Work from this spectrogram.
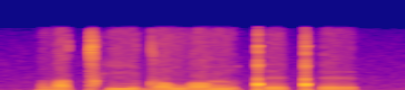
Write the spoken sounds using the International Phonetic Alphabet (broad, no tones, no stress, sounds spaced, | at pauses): ðˤ i ǀʰ i d ɔ w ɔ ŋ ʊ ǃ ø ǃʰ ø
